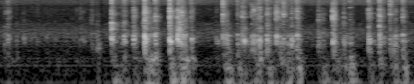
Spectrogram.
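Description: Typing on a computer keyboard: a quick run of key presses starting about a second in, a brief pause, then a second run.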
